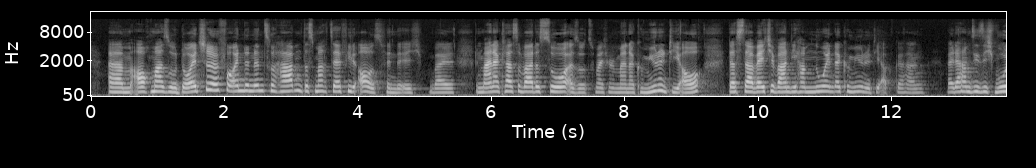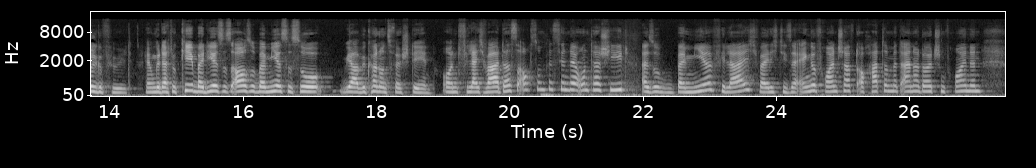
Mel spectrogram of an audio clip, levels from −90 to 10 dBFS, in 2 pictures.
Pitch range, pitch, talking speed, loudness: 210-245 Hz, 225 Hz, 200 wpm, -18 LUFS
